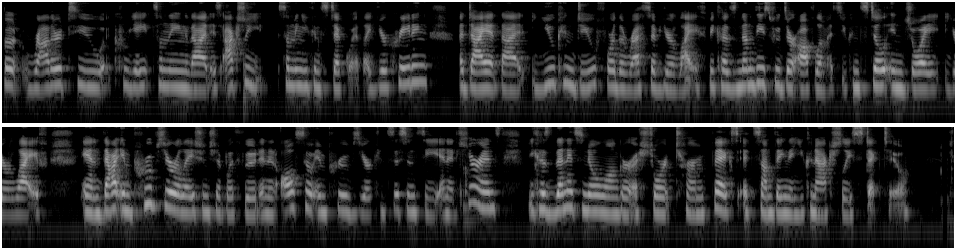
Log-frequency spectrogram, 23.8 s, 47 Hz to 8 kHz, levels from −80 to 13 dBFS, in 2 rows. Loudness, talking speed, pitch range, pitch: -29 LUFS, 185 wpm, 205-240 Hz, 220 Hz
